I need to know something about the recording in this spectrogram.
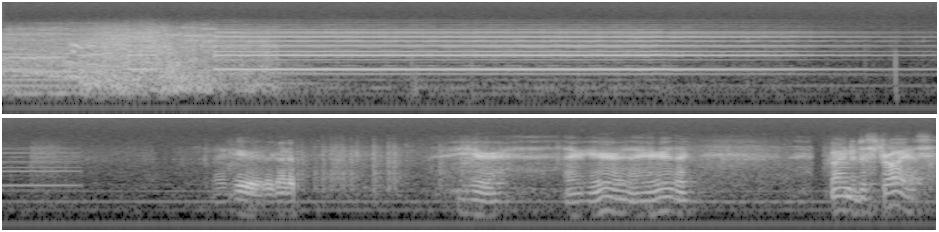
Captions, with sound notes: (horn honking) - They're here, they're going to, here, they're here. They're here, they're going to destroy us.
